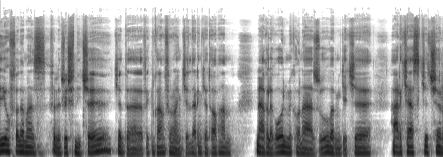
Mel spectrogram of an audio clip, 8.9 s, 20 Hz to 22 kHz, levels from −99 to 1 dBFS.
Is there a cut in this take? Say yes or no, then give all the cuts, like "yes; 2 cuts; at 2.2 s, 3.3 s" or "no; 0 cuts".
no; 0 cuts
